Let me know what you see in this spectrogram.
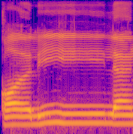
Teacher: قاف کو موٹا کر کے پڑھنا ہے اس لیے کہ قاف موٹے حروف میں سے ہے۔ لام کے بعد یا مدہ ہونے کی وجہ سے لام کو ایک الف کے مقدار کھینچیں گے، اس لام پر اخفا یا غنہ کچھ بھی نہیں کریں گے، لام پر دو زبر کی تنوین کو صاف کر کے ادا کرنا ہے۔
